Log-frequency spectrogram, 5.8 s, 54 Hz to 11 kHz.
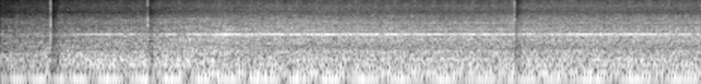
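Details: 2001 Jeep Cherokee Sport 4WD engine idling: smooth even low hum, no ticking, knocking or puffing; headers and header gaskets quiet, no oil leak, original front clip; muffler has a small hole said to be inaudible.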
